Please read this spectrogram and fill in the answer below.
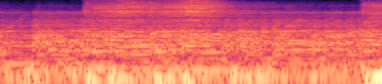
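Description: Thrash metal band playing live: distorted electric guitars, bass and drums, with the cymbals coming back in about half a second in.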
